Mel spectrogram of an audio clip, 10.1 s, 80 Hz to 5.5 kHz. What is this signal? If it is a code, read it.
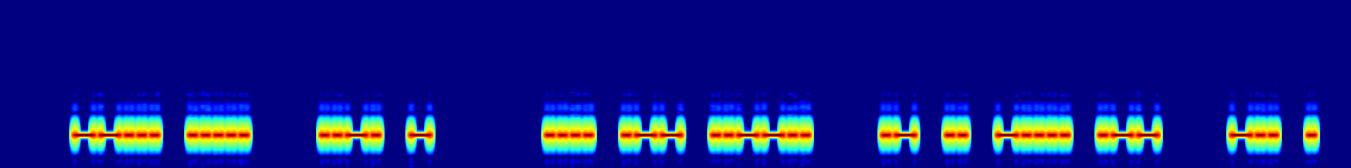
Morse code, heard as a keyed tone, about 25 wpm, spaced as for 20 wpm, 590 Hz. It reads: 75 FT HW? AI6W DE
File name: qso207b 20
